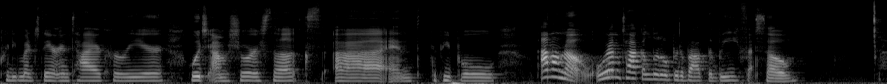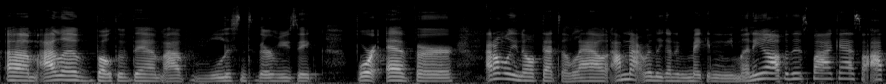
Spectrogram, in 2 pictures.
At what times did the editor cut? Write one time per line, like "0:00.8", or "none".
0:07.5
0:13.7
